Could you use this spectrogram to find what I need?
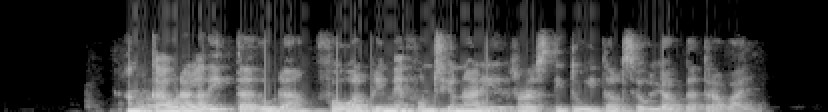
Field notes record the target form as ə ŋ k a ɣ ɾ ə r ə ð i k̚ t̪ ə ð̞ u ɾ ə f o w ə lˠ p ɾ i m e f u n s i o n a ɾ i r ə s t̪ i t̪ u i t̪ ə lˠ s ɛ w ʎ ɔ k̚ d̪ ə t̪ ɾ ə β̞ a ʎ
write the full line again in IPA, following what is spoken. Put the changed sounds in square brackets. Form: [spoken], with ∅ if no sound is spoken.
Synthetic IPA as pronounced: ə ŋ k a [w] ɾ ə [l] ə ð i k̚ t̪ ə ð̞ u ɾ ə f o w ə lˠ p ɾ i m e f u n s i [u] n a ɾ i r ə s t̪ i t̪ u i t̪ ə lˠ s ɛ w ʎ ɔ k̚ d̪ ə t̪ ɾ ə β̞ a ʎ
